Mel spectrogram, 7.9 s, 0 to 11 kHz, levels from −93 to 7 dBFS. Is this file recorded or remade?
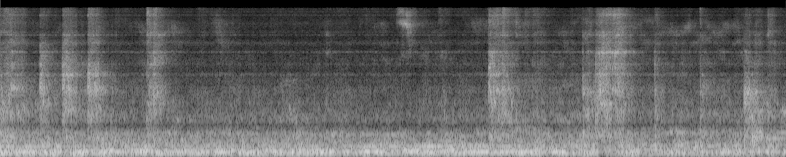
remade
